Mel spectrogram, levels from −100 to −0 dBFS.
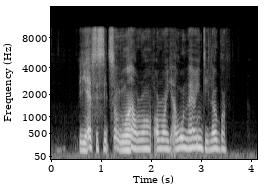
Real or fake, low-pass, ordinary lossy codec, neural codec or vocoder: fake; 9.9 kHz; none; autoencoder, 22.05 kHz, a latent of 192 numbers a frame, VITS, trained on many speakers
